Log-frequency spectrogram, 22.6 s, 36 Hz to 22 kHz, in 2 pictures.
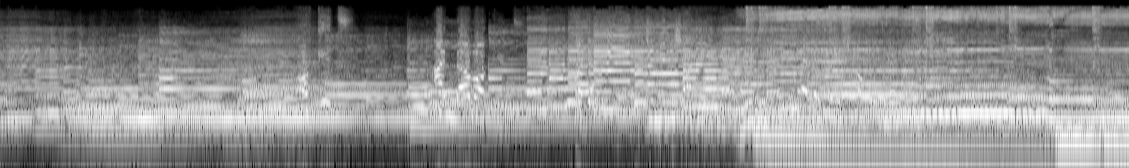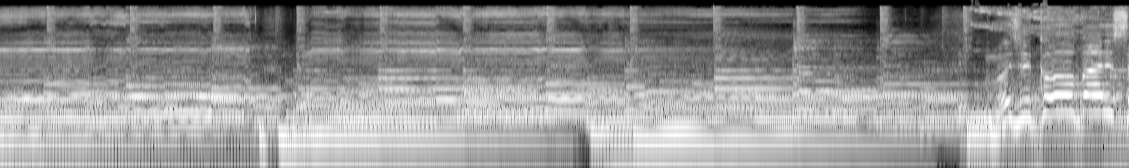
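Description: A melodic song introduction plays loud and full on 105.9 FM radio, with layered instruments over a steady bass line that drops in after a few seconds, no voices yet.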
